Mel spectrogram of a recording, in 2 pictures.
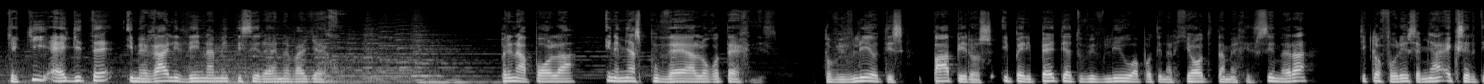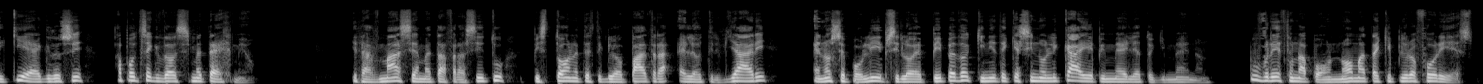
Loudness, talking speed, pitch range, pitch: -17 LUFS, 130 wpm, 120-155 Hz, 135 Hz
